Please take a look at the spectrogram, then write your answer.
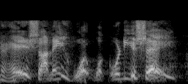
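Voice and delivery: put-on high, loud creaky old man straining to hear. Pastor imitating a deaf old man, high and loud. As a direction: play a half-deaf old man cupping his ear. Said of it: "Like, like an old man".

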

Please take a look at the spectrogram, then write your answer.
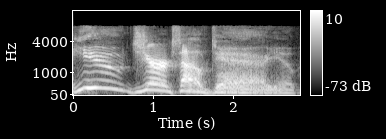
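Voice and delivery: drawn-out, hammed-up growling shout; slow-motion mock rage; mock angry outburst. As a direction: stretch each word out in exaggerated outrage. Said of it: "reacting in anger, right, and saying".

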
